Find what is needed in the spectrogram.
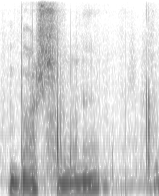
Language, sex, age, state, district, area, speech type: Nepali, male, 60+, West Bengal, Kalimpong, rural, spontaneous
